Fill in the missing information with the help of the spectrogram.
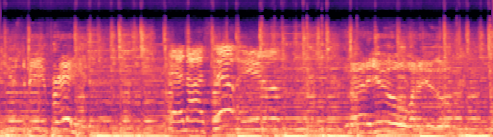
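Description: Background music: a song with guitar over a steady bass beat.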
